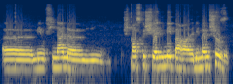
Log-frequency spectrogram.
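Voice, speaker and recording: A young woman, answering in a podcast interview with halting phrasing and very frequent filled pauses. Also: deep voice, fairly even intonation, dark tone. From Paris, France. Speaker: lawyer, interview guest. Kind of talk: podcast interview answers about own career. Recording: roomy, echoing room sound.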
